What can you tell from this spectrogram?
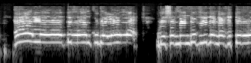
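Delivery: high, beaming hello to a church friend; overjoyed to see a friend at church; cheerful friendly greeting. Shown as a demonstration. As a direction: greet your friend with a big smile in your voice. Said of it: "Kalau ketemu orang jangan gini".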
